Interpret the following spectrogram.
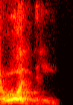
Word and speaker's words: odre: Pegou o filho, deu uma porção de pão, um pouquinho de água, num odre, não fala odre não, é odre, a pronúncia dessa palavra.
